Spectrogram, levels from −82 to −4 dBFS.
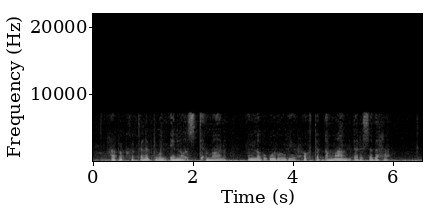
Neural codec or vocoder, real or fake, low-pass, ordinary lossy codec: codec, 16 kHz, 1.1 kbps, Voila-Tokenizer; fake; 7.2 kHz; none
